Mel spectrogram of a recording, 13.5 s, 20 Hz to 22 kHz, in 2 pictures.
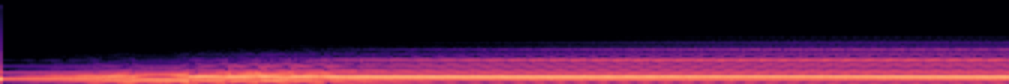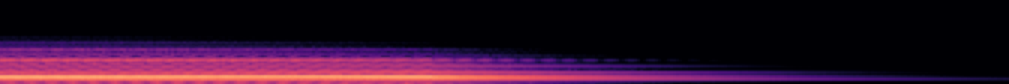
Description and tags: Super FM Pad G2
An evolving pad type sound created on a Nord Modular synth using FM synthesis and strange envelope shapes. Each file ends in the note name so that it is easy to load into your favorite sampler.
digital, drone, evolving, fm, multi-sample, multisample, nord, note, pad, sound-design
